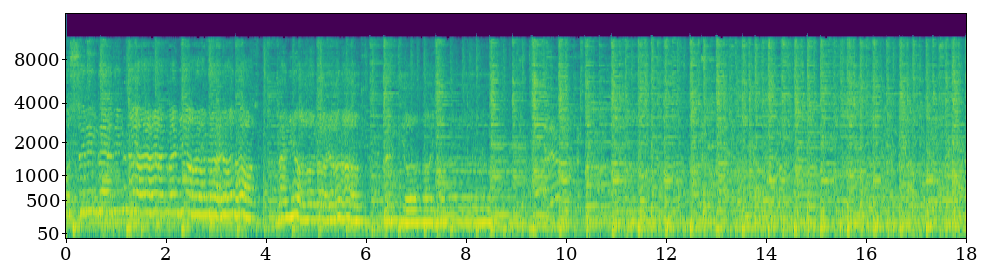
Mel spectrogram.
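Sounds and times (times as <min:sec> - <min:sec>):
plucked long-necked lute melody: 0:00.0 - 0:18.0.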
